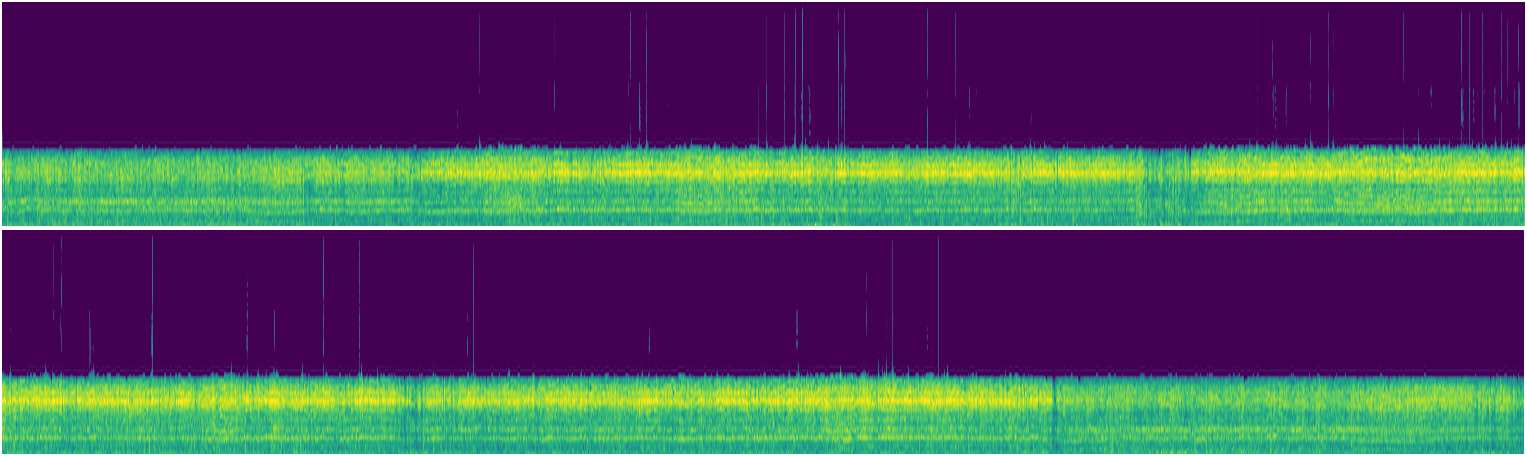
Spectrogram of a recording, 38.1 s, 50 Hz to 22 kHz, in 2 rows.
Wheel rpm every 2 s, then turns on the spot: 200, 200, 220, 220, 230, 230, 230, 210, 220, 230, 230, 230, 230, 230, 230, 230, 200, 200, 210.
none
